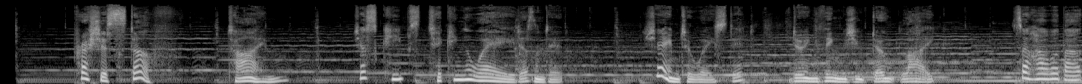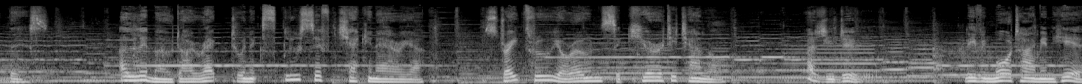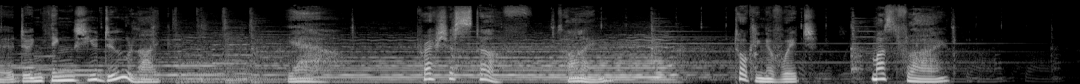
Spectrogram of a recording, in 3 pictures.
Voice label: advert; virgin atlantic

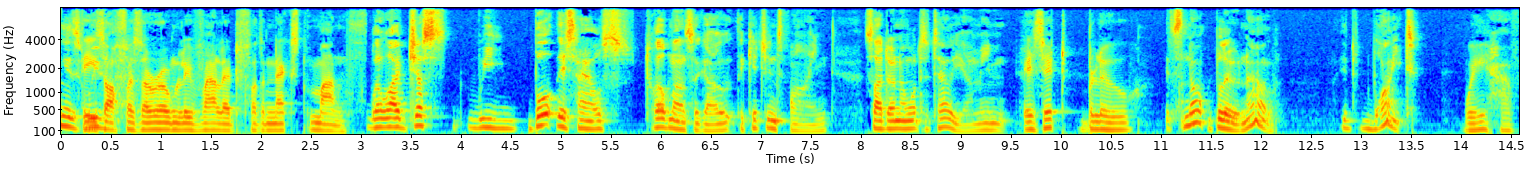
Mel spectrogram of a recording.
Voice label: sales call

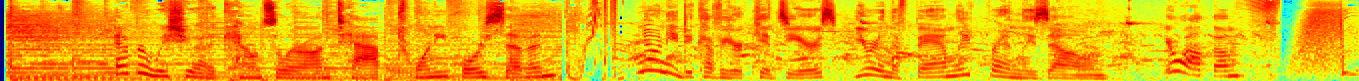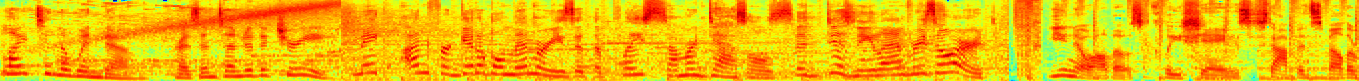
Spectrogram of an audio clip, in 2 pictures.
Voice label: a female voice voice over

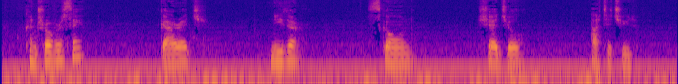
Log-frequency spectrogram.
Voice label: Berwickshire Scotland male

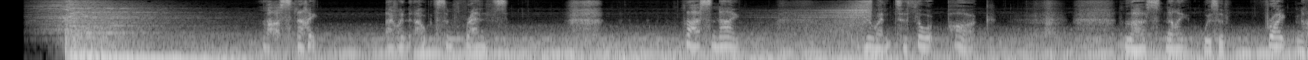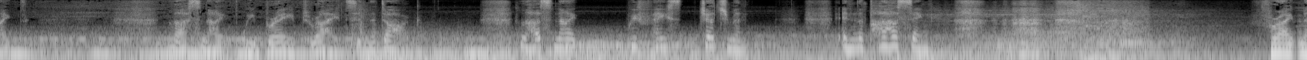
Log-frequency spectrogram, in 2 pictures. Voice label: advert; thorpe park

